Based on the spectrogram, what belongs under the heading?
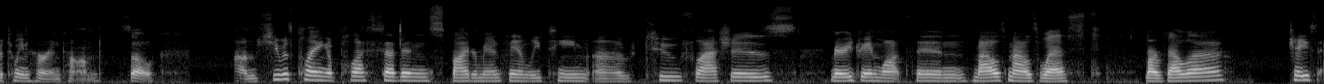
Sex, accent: female, American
